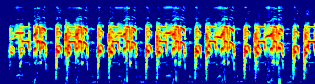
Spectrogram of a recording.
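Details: Grey francolin (dakhni teetar) from a newly formed breeding pair, calling: loud, harsh, rapidly repeated notes in short bursts, closely spaced with brief gaps and a steady rhythm, and no other clear sounds.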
